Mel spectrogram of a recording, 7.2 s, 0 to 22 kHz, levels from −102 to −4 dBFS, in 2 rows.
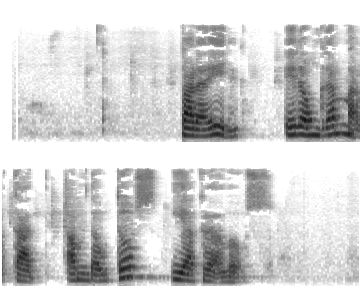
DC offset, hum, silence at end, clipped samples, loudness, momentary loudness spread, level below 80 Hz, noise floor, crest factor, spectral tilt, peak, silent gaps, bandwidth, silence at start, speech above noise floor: under 0.1%; none; 0.95 s; under 0.1%; -23 LUFS; 15 LU; -78 dBFS; -75 dBFS; 24 dB; -5 dB/octave; -2 dBFS; none; 11.5 kHz; 1.8 s; 53 dB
